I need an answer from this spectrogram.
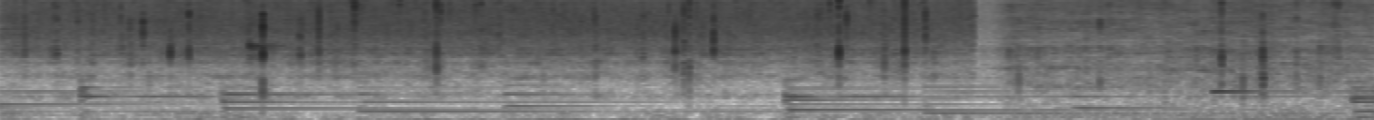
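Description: Potato and chicken-breast patties sizzling in shallow oil in a nonstick frying pan: a steady hiss with frequent small pops and crackles. Soft background music with long held notes plays underneath.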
